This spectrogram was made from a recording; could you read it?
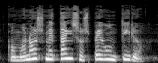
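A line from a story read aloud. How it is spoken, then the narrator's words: Plain. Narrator (Spanish): nos dijo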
